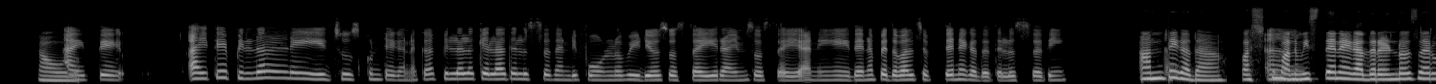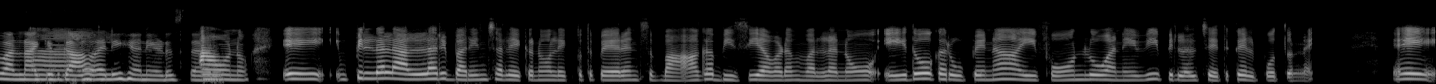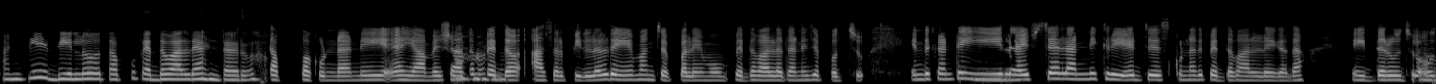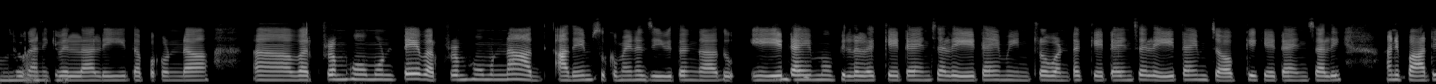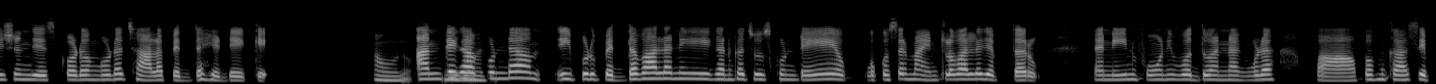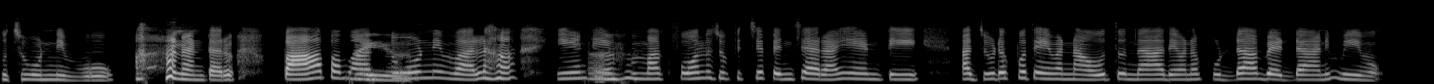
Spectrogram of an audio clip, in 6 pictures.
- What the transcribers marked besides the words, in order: in English: "వీడియోస్"; in English: "రైమ్స్"; in English: "ఫస్ట్"; other noise; other background noise; chuckle; in English: "పేరెంట్స్"; in English: "బిజీ"; chuckle; laugh; in English: "లైఫ్ స్టైల్"; in English: "క్రియేట్"; in English: "వర్క్ ఫ్రమ్ హోమ్"; in English: "వర్క్ ఫ్రమ్ హోమ్"; in English: "జాబ్‌కి"; in English: "పార్టిషన్"; chuckle
- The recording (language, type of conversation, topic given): Telugu, podcast, చిన్న పిల్లల కోసం డిజిటల్ నియమాలను మీరు ఎలా అమలు చేస్తారు?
